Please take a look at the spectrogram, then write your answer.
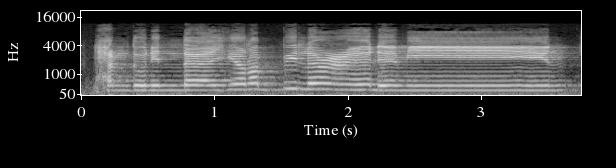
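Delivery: slow, loud, melodic chanting of the verse; imam's recitation. Retold or imitated. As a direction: lead the prayer with a showy beautiful voice. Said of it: "Imamnya bagus mimpin sholatnya".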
